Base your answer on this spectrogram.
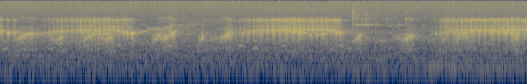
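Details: A chorus of croaking frogs, long rasping pulsed trills broken by brief gaps and quick bouncy croaks, the calls overlapping and restarting in waves every couple of seconds.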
